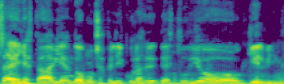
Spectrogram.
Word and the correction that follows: Ghibli: creo que se dice así. Ghibli. – Ghibli, ajá.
